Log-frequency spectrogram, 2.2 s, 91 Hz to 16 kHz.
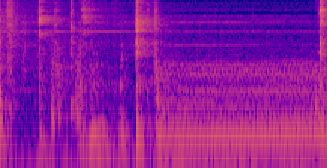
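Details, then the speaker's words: Mercedes electric headrest (CLK W209/C209), fuses checked good: a couple of sharp single clicks from the seat module relay under the seat with no motor whir. The relay clicks but the headrest motor does not move; a mechanical issue is likely. "it works and on the other side it only clicks so when we use this button up and down and we hear a click from under the seat which there is the seat module there like this case you can hear the click the relay from the under the seat area there is a great chance that we have a mechanical issue over here"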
